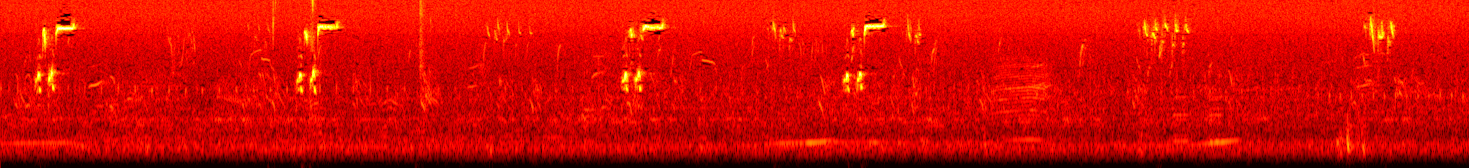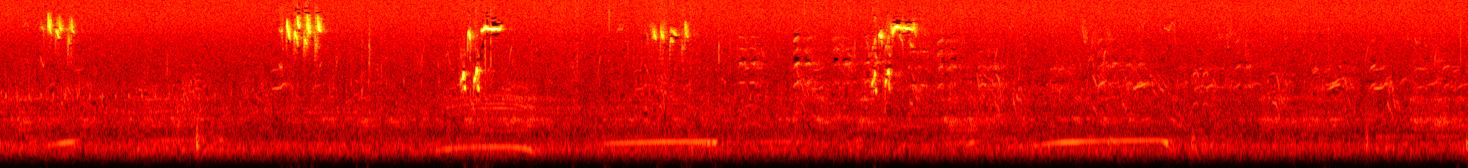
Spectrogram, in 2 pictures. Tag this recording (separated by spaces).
birds field-recording marsh nature stilts warblers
